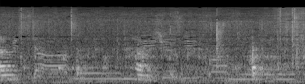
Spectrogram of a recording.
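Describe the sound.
Food being stirred in a pot while cooking, with repeated scraping and clattering strokes over a continuous loud sizzle of frying.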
